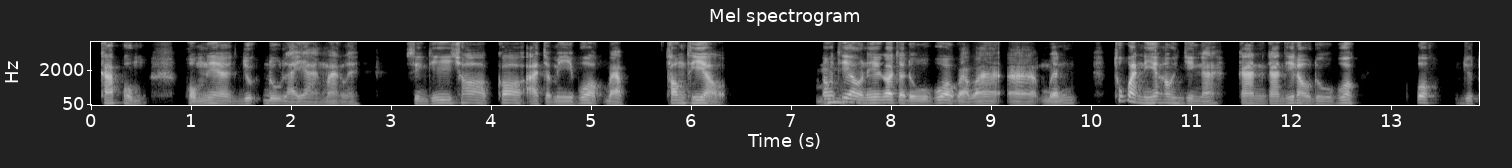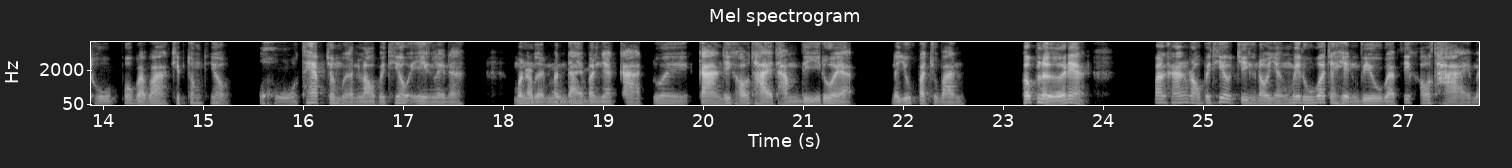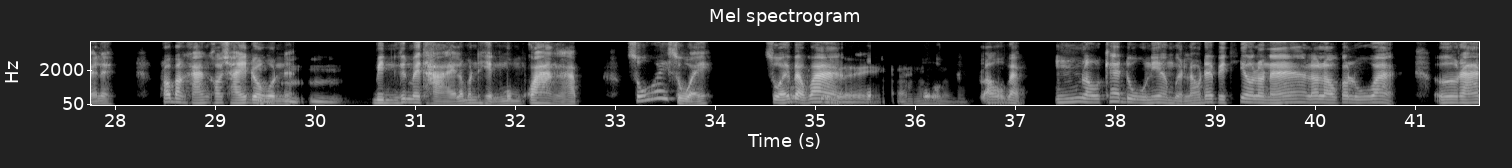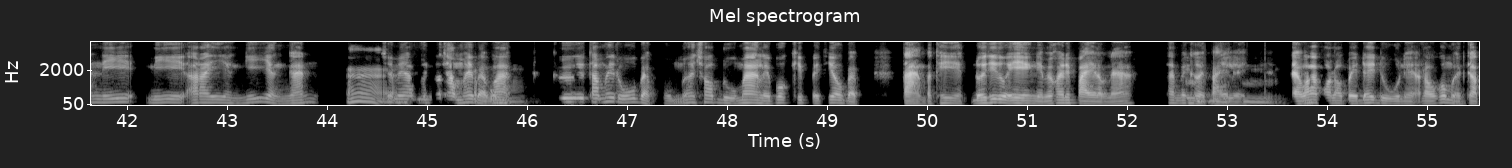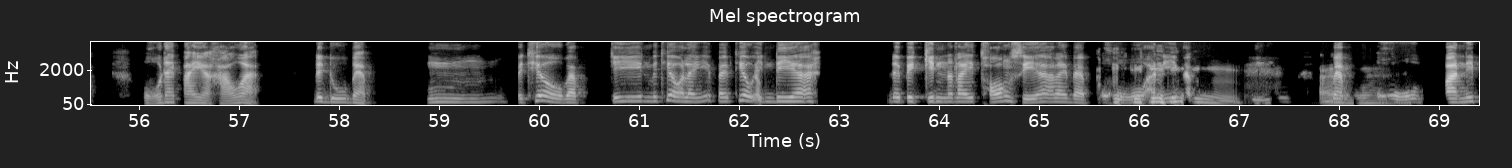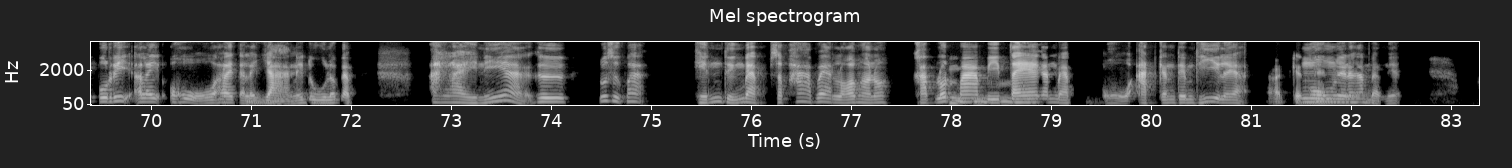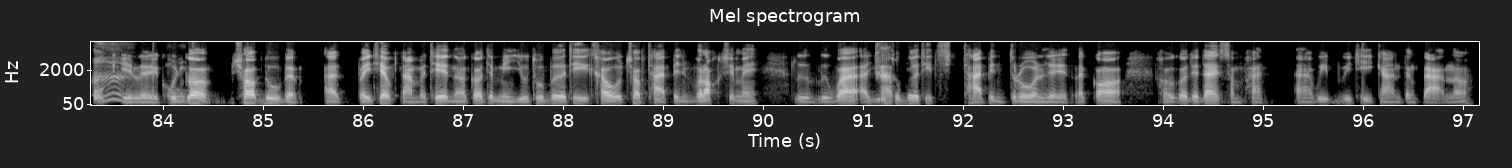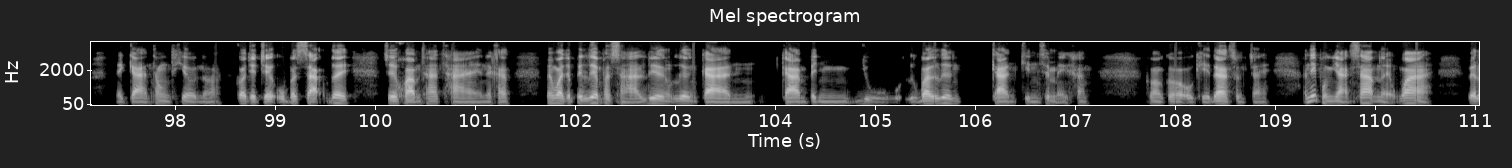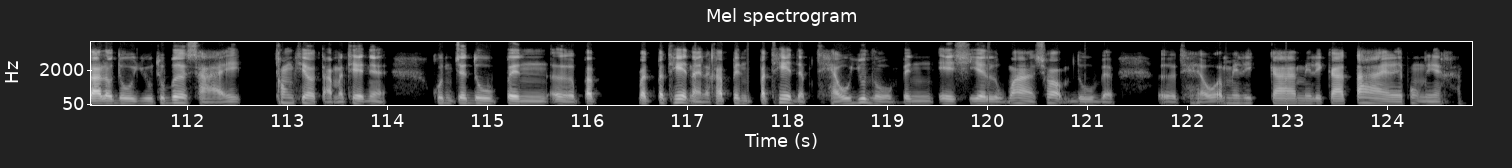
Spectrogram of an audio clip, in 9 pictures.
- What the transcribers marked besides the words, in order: chuckle
- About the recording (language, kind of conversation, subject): Thai, podcast, กิจกรรมง่ายๆ อะไรที่ทำให้วันของคุณมีความสุข?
